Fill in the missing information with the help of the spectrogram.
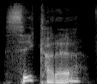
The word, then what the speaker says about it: secare: secare für schneiden verwendet. – Secare wird es ausgesprochen. Mhm. Vertrau mir, ich hatte Latein.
